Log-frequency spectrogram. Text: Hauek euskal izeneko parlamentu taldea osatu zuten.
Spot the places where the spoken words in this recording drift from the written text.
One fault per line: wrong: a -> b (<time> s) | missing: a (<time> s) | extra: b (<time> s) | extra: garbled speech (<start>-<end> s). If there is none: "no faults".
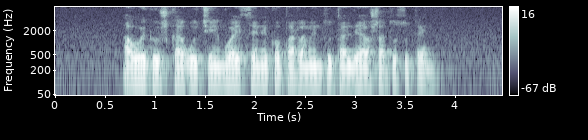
extra: gutxiengoa (1.4 s)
